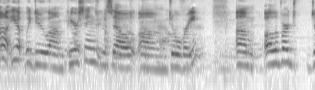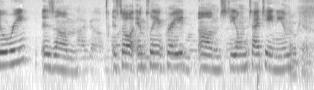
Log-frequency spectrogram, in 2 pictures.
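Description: A woman at a moderate pace with ordinary pitch variation over light background noise. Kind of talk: interview answer. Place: shop. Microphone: handheld.

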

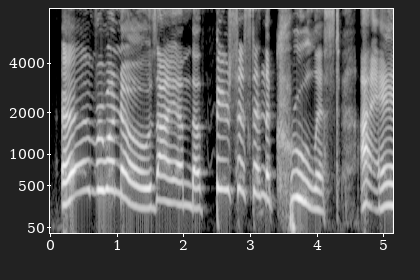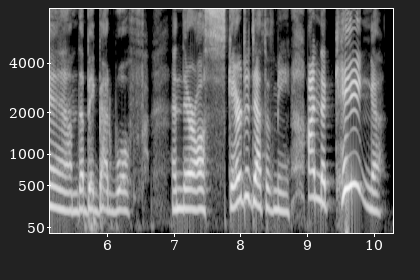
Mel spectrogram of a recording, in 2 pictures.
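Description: On a very clean recording with a silent background, a woman uses a put-on character voice at a high pitch, with very wide pitch swings and a fairly slow pace. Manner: boastful, loud, trumpeting.

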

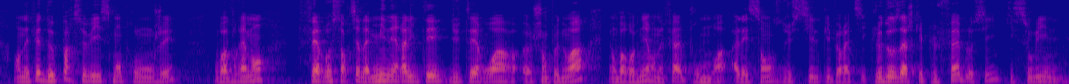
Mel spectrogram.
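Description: A man talks at a very fast pace. His pitch sits fairly high, with ordinary variation. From Champagne region, France. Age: 30s. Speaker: winemaker. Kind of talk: interview about wine tasting. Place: studio. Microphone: lapel.

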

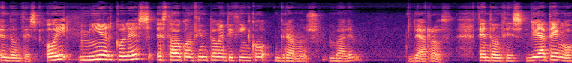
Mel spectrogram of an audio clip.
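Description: Speaking at a very slow pace, a woman shows ordinary pitch variation. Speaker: vlogger. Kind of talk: casual vlog chat. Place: kitchen. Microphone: phone near.

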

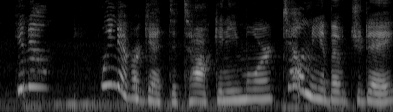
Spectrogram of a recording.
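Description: Against clear background noise, a female-sounding put-on character voice speaks at a moderate pace and a fairly high pitch. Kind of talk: children's story read-aloud. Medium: read story. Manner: wheedling, insistent. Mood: coaxing, chatty.

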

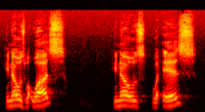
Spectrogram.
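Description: A man is speaking with a bright, sharp tone. The background is quiet. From Brazil. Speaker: missionary preacher. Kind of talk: sermon. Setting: church. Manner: earnest, preaching with pauses and fillers. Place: church.

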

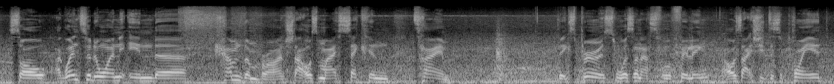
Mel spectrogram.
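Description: Long, frequent pauses at a moderate pace, with ordinary pitch variation, a dry sound with no echo, and noticeable background noise. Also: man. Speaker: food reviewer vlogger. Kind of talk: casual vlog chat. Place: street. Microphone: phone near.

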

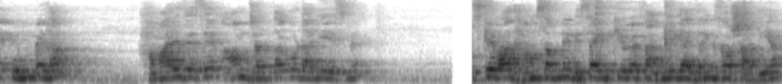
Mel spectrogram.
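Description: A man speaks at a fairly slow pace in a high voice, with audible echo in the room. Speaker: comic chef persona. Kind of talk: satirical cooking-show monologue. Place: kitchen. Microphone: camera far.

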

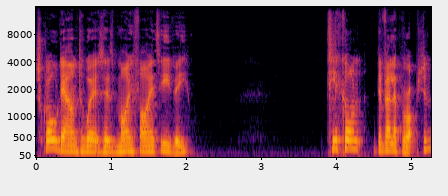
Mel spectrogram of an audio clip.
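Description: The background stays quiet as a man talks. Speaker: tech tutorial creator. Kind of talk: tutorial. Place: home room.

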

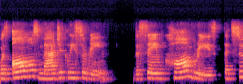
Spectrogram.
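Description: The background is quiet as someone reads in a natural voice with ordinary pitch variation.

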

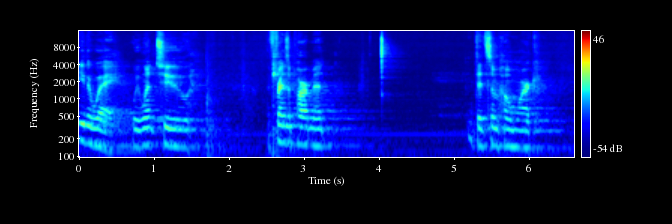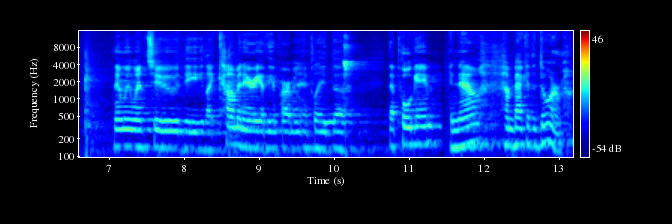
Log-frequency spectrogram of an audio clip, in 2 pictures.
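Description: A man talks in a monotone, flat way at a moderate pace, pausing long and often. The recording has audible room echo and light background noise. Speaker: college vlogger. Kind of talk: casual vlog chat. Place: hall. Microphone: phone near.

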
